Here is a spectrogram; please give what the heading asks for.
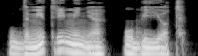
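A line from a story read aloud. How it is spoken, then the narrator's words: Quiet muttering. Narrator (Russian): тихо произнес себе под нос Валера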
